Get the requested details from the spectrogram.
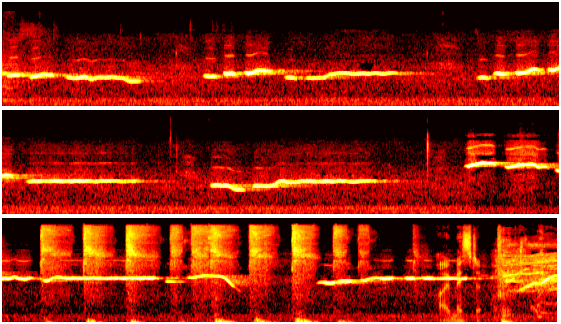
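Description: A woman whistles a catchy pop-style melody, phrases of sliding notes with short pauses between, joined near the end by sharp tapping or percussive clicks.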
